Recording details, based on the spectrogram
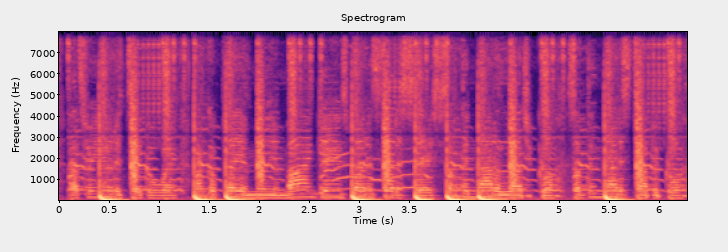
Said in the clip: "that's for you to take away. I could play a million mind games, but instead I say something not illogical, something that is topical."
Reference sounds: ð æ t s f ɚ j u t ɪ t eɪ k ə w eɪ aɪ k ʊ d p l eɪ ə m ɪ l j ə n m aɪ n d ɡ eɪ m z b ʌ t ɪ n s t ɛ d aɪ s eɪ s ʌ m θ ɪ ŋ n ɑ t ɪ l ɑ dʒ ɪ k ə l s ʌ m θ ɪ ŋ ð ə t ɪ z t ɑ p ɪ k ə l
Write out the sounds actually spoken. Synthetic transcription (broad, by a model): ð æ t s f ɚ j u t ɪ t eɪ k ə w eɪ aɪ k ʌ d p l eɪ ə m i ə n m aɪ n ɡ eɪ m z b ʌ t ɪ s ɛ d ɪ s eɪ s ʌ m θ ɪ ŋ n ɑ t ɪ l ɑ dʒ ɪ k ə l s ʌ m θ ɪ ŋ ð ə t ɪ z t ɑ p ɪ k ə l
